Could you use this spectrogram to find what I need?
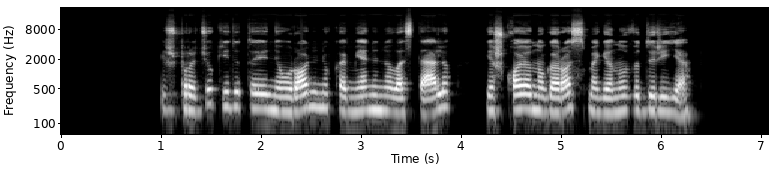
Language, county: Lithuanian, Vilnius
